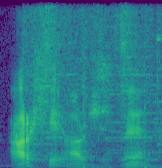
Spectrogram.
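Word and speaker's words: архи: 알코올도 가고 몽골 사람들이 지금도 술을 부를 때 하는 이름이 아르히예요. 아르히 이런 발음 나요.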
